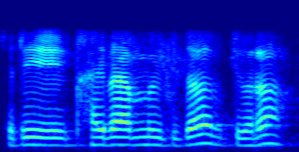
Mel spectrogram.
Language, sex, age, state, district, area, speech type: Odia, male, 18-30, Odisha, Nayagarh, rural, conversation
